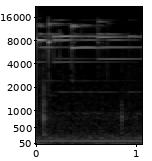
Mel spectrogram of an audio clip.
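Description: A short bell-ring sound effect for a subscribe reminder: a bright, high metallic chime with sustained ringing tones and a few quick strikes, clear and close over a faint low hum.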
